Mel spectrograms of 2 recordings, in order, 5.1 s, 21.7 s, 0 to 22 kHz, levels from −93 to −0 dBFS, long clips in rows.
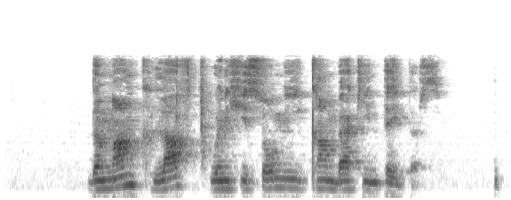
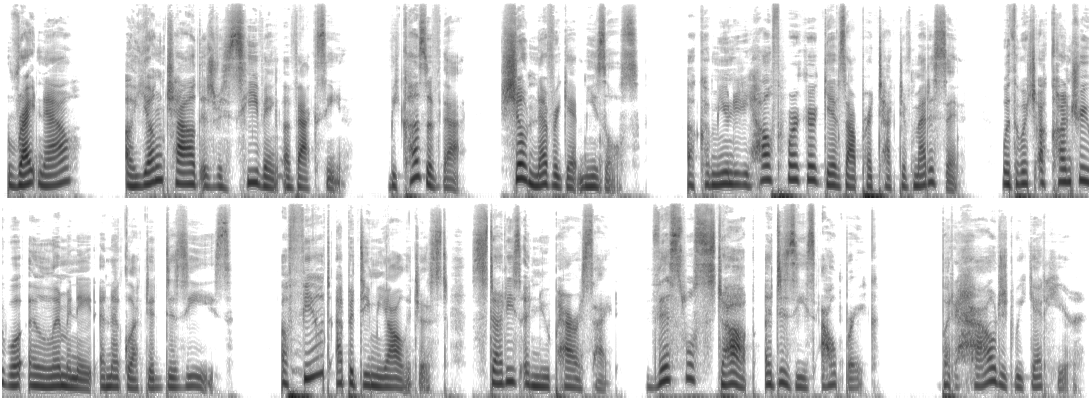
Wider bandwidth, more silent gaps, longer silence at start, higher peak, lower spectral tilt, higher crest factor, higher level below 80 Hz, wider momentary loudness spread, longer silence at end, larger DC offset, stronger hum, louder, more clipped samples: second, 8.4 kHz vs over 20 kHz; second, none vs 13.40-13.50 s; first, 0.85 s vs 0.05 s; about the same, -6 dBFS vs -6 dBFS; second, -1.5 dB/octave vs -4.5 dB/octave; first, 26 dB vs 20 dB; second, -76 dBFS vs -40 dBFS; second, 10 LU vs 13 LU; about the same, 0.1 s vs 0.1 s; neither; neither; second, -29 LUFS vs -26 LUFS; neither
